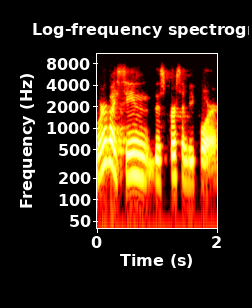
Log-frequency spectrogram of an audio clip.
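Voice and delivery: ordinary talk, nothing marked

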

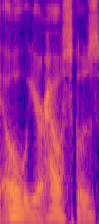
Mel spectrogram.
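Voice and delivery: deep, low commercial voice-over announcer narration. Retelling a truck ad seen during a show, in a deep ad-announcer voice. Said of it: "In the deep voice, they say".

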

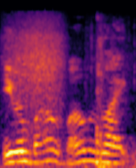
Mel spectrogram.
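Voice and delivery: speaking too quietly, soft.

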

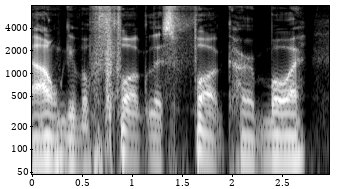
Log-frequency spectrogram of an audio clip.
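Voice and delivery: deep, loud, drawn-out voice. Repeating what the woman he was kissing said to him: imitating her deep voice. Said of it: "She had deep ass voice".

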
